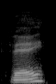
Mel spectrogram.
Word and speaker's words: Weil: Is She that how was you a pronounce French it? Vey?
